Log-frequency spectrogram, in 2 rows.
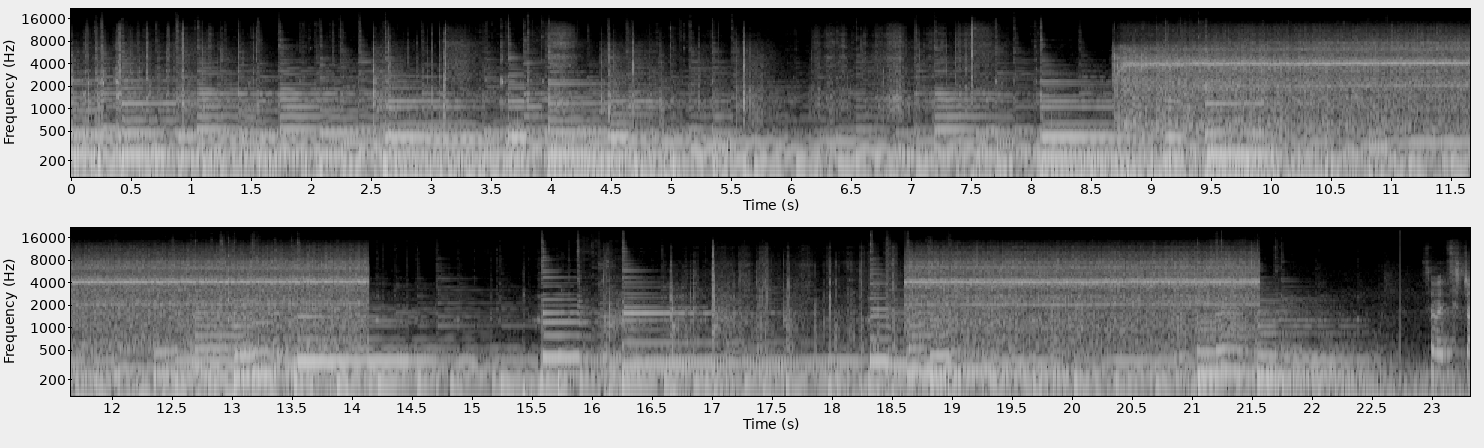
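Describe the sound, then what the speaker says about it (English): A food processor purees melons with lemon juice, whirring loudly in bursts with pauses between them, while music plays underneath throughout. "you want to puree your melons with 1 teaspoon of lemon juice"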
